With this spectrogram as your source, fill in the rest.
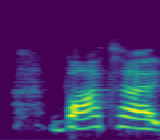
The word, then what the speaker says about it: Vata: ayurveda test and found out I'm bottom 50 bada did I pronounce it right Vata yeah I mean I'm sure there's different ways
